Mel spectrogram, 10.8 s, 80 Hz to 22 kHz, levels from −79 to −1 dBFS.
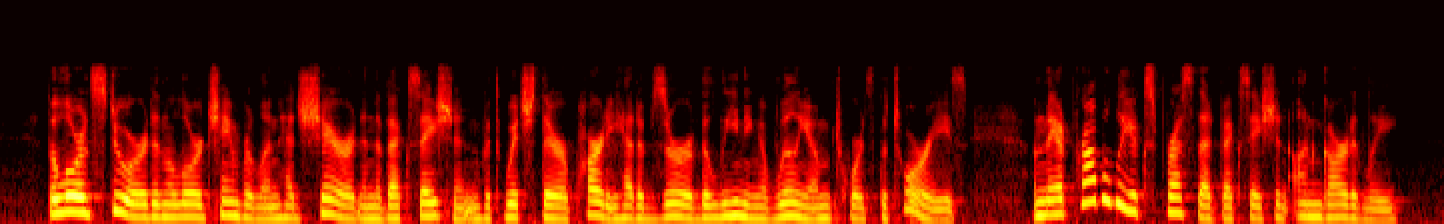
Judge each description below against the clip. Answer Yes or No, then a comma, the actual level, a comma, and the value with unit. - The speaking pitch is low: No, medium, 180 Hz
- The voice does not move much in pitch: No, average, 3.3 semitones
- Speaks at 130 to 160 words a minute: No, average, 185 wpm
